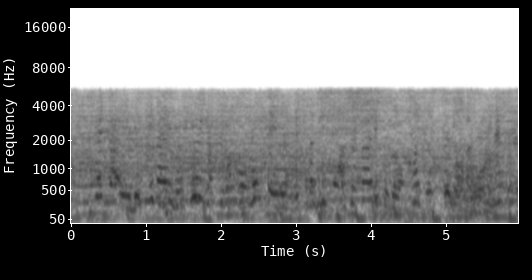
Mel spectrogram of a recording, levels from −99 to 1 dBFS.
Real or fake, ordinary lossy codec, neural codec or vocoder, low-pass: fake; none; codec, 44.1 kHz, 2.6 kbps, SNAC; 5.4 kHz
